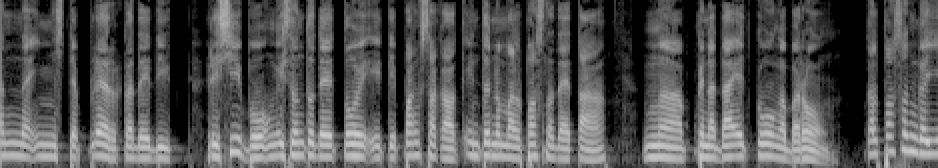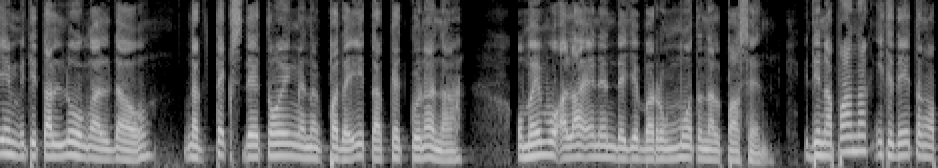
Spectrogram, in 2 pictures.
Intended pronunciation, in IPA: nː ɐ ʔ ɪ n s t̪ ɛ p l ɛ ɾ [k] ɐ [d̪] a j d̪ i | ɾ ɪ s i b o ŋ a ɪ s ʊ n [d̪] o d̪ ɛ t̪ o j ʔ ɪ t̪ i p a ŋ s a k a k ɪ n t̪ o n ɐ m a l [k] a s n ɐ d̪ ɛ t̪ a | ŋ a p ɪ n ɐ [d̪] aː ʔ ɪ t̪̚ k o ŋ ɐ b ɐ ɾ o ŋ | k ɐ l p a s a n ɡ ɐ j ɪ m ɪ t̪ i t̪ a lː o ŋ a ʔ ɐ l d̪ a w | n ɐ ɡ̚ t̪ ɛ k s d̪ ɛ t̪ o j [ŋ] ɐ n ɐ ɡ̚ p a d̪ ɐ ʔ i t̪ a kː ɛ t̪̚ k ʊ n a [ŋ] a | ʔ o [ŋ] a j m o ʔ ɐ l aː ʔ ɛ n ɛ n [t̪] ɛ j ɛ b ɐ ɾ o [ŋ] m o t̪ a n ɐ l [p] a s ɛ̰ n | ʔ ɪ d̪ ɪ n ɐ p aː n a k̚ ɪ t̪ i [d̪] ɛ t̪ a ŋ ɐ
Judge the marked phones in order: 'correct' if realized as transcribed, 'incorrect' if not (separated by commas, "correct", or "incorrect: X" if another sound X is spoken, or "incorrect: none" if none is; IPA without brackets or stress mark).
correct, correct, incorrect: t̪, incorrect: p, correct, correct, incorrect: n, incorrect: m, incorrect: d̪, correct, correct, correct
